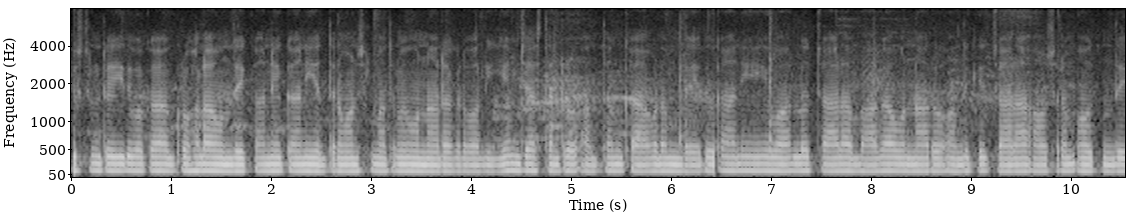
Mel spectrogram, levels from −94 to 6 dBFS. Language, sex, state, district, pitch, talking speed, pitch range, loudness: Telugu, male, Andhra Pradesh, Krishna, 120 Hz, 150 wpm, 115-120 Hz, -16 LUFS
